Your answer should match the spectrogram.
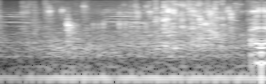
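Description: Boiling water poured from a kettle into an aluminium pan, a steady splashing pour.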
